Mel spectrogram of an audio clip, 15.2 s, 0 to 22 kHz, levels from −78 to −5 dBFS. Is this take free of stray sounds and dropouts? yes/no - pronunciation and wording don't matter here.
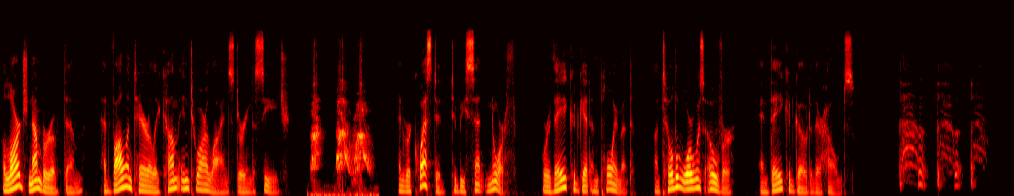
no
